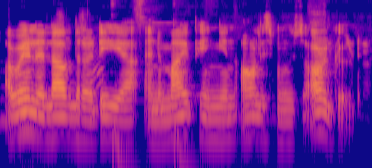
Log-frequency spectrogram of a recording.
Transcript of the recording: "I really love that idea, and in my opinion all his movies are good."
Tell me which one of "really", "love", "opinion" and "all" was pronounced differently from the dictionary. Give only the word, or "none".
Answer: really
